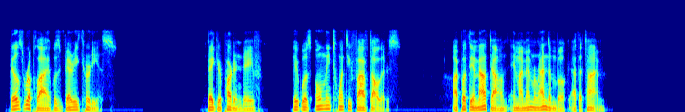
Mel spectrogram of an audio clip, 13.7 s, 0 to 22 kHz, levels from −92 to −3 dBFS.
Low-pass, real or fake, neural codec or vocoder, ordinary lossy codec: 7.2 kHz; real; none; Opus, 24 kbps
